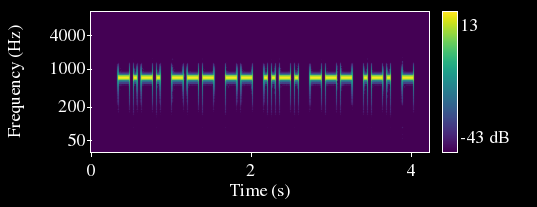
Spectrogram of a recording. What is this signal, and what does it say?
Morse code, heard as a keyed tone, about 25 wpm, 700 Hz. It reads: COMFORT
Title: Seven Letter Words - 25wpm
